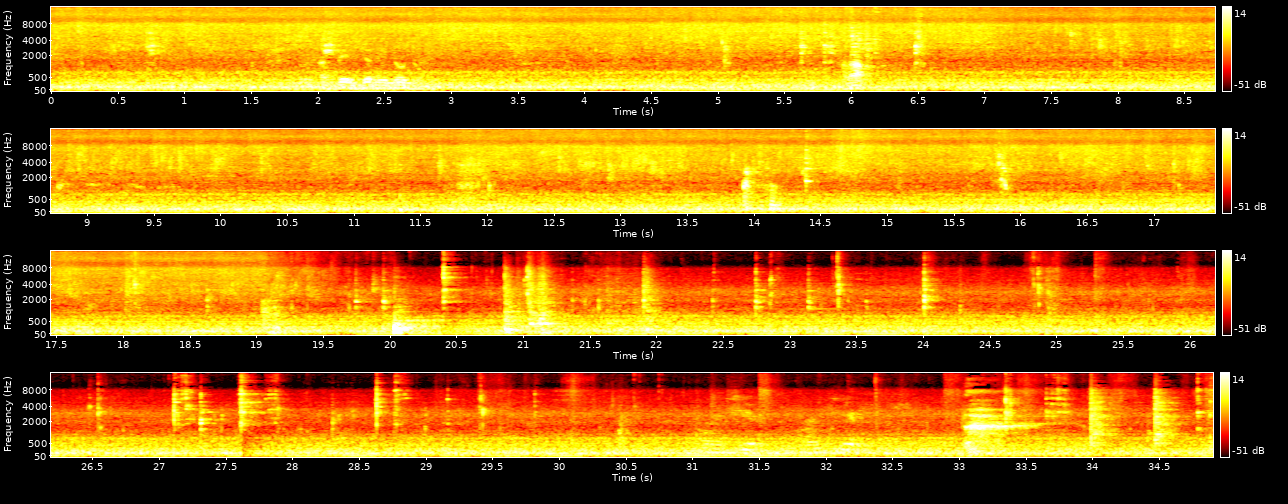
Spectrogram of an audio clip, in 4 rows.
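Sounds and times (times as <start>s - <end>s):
tap water running: 0.0s - 22.0s.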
